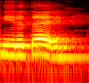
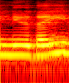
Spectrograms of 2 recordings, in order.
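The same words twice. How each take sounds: First: निर्दय with no final vowel; निर्दय given as the right form; correct form. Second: निर्दयी with a long final ई; निर्दयी as the wrong form. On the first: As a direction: says निर्दय short, without the ई. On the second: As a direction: says निर्दयी, ending on a long ई. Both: Shown as a demonstration. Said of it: "निर्दयी नहीं".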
